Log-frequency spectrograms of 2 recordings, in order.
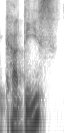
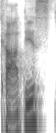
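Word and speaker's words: Cádiz: Äh, das wird tatsächlich so ausgesprochen, ganz ungewöhnlich. Äh, man würde eher dazu neigen, Cadiz zu sagen, aber es ist Cadiz, die Betonung.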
